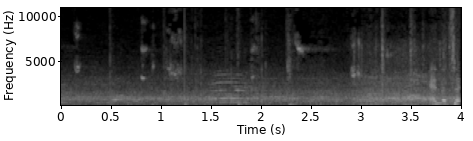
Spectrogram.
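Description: Basketball being dribbled on a hardwood court during an NBA game: a series of sharp, irregular bounces over the low hum of a large, mostly empty arena.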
